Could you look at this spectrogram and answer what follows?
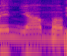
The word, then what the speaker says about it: Wembanyama: Victor Wembanyama. – Oh, I can't even pronounce that last name. Victor, long man from France. – Wembanyama.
